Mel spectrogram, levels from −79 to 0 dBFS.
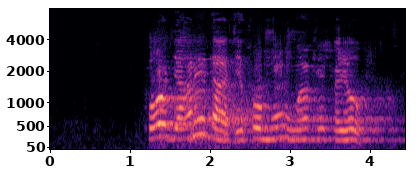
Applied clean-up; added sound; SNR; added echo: neural separator model SepFormer DNS4.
